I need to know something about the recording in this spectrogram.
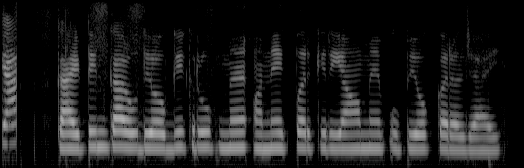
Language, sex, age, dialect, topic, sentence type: Magahi, female, 18-24, Southern, agriculture, statement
